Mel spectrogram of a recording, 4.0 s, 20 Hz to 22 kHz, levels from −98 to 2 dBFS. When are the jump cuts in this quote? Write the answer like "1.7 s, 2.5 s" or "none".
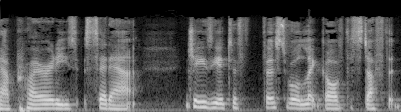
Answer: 1.9 s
